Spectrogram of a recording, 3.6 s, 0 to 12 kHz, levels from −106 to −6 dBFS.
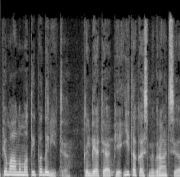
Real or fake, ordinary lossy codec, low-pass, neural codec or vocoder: real; MP3, 64 kbps; 10.8 kHz; none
